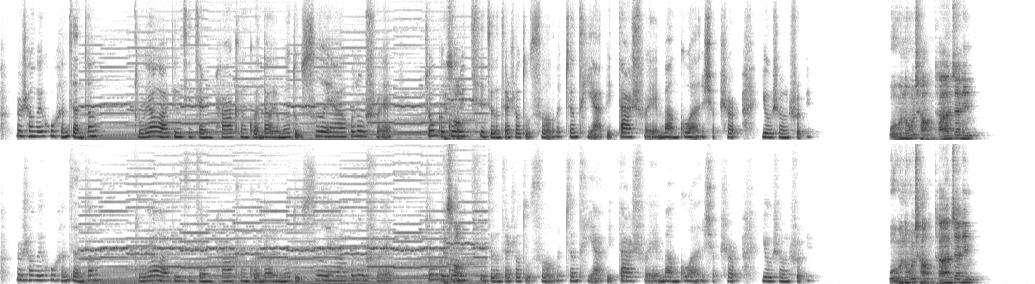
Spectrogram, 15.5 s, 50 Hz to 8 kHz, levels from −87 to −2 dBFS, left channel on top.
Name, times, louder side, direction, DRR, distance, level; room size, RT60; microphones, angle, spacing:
voice 1, 0.0-1.5 2.1-5.9 6.4-12.0, left 4 dB, 55° left, 0.3 m, -26 dB
sound 1, 1.2-7.3, right 1 dB, 35° right, 0.4 m, -34 dB
voice 2, 13.3-14.5, equal, 85° right, 1.7 m, -24 dB
4.0 x 3.5 x 2.5 m
head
